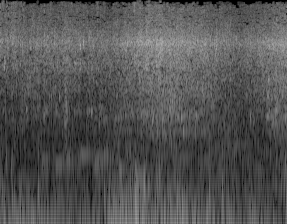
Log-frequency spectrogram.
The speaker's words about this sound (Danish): Ja, skal vi lige hælde noget vand over i en af spandene her.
